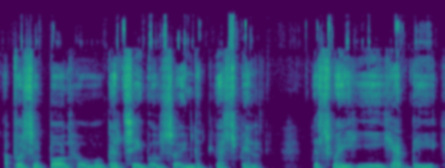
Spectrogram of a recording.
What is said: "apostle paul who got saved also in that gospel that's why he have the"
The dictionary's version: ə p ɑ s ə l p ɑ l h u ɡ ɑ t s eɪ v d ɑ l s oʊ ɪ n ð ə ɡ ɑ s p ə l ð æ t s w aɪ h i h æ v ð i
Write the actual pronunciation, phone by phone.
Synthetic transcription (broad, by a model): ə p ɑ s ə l b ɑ l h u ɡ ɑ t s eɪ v ɑ l s oʊ ɪ n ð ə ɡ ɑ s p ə l ð æ t s w aɪ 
